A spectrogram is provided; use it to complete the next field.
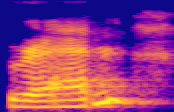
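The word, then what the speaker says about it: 仁: the Confucian notion of Ren, one of the 5 virtues, which means humaneness, right? And it's pronounced the same as Ren, human being.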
